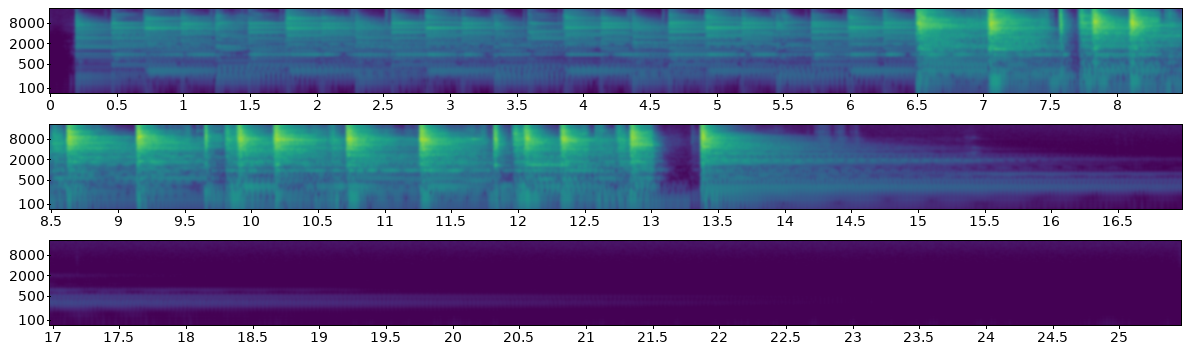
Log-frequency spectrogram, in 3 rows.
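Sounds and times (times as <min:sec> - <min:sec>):
guitar recorded with omni microphones: 0:00.2 - 0:19.3.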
